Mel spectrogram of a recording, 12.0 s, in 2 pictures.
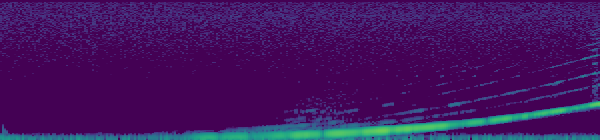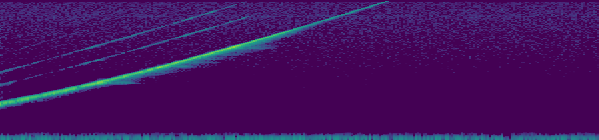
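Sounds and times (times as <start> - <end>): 
exponential sine sweep from 10 Hz to 24 kHz: 2.0 - 9.4.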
